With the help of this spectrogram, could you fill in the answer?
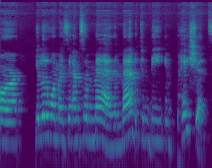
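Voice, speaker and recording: Her plain, everyday voice sits fairly high in pitch as the woman keeps a fairly even intonation. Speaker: school support staff for parents. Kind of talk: presentation for parents.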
